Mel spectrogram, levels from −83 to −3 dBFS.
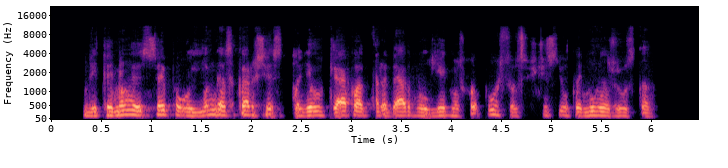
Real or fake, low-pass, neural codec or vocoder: fake; 10.8 kHz; codec, 24 kHz, 1.5 kbps, HILCodec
